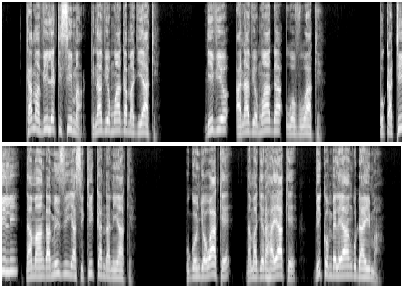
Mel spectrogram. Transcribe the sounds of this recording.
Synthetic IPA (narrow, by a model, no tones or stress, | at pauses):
kamavilɛkisima̰kinavjɔmwaɠamaʄijakɛ | ndivjɔanavjɔmwaɠauɔvuwakɛ̰ | ukatilinamaːŋɡamizijasikikandanijakɛ̰ | uɠɔɲd͡ʒwawakɛ | namaʄɛɾaɦajakɛ | vikɔmbɛlɛjaŋɡuɗaima̰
